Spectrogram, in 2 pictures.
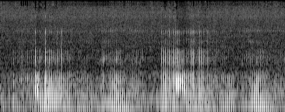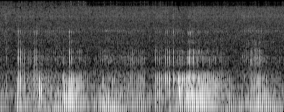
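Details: Steady rumbling cat purr with a regular breathing rhythm. A grainier, louder phase arrives roughly every three seconds, separated by calmer, low-pitched droning.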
